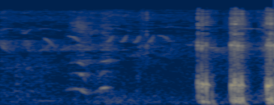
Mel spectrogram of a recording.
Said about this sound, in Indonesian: kenal suara itu. Emang kayak babi.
